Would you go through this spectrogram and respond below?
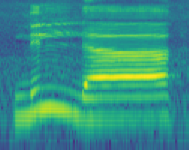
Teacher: اس ہا کو ادا کرتے وقت خیال رکھیں کہ حلق کے نیچے والے حصے سے ادا کریں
